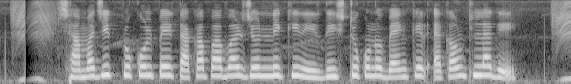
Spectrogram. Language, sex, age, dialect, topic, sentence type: Bengali, female, 18-24, Rajbangshi, banking, question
